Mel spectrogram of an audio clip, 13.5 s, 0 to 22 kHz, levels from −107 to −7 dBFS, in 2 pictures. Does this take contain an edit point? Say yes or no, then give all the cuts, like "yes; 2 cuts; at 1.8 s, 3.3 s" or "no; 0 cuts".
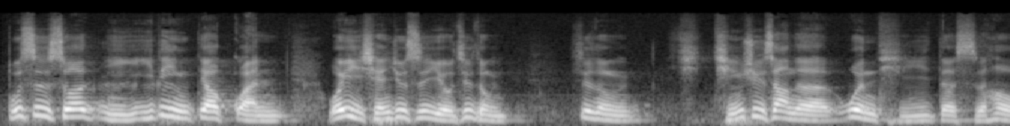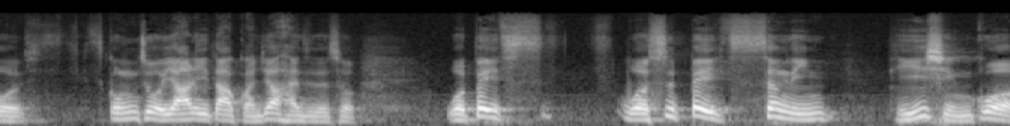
no; 0 cuts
